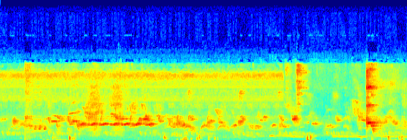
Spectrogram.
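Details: Birds singing in nature, a buzzy high trill early on, then scattered chirps and twitters, with a few drawn-out falling whistles and knocks toward the end.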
